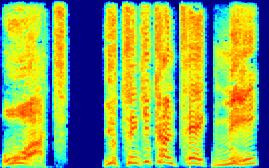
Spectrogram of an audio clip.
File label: Male Troll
